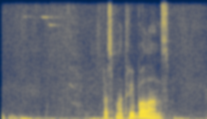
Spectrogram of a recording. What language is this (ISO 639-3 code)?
rus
